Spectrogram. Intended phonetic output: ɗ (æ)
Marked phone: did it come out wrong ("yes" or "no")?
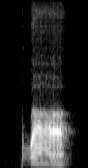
yes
